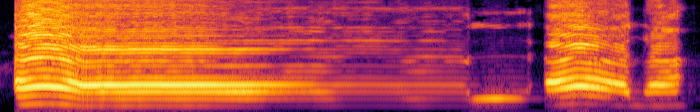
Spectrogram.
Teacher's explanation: sebelum bunyi lam tu pastikan enam harakat bunyi a dulu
